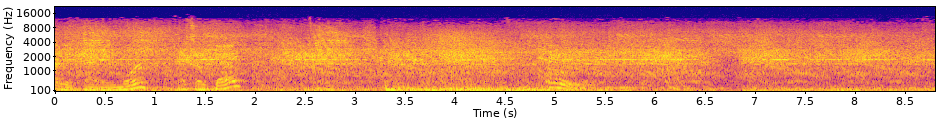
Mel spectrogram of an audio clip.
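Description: Laser beams fire in rapid bursts.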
